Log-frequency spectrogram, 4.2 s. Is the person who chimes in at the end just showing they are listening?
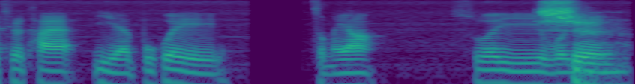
Yes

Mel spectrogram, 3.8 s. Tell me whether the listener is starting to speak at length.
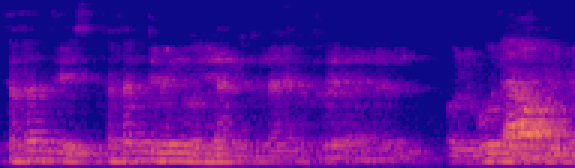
Yes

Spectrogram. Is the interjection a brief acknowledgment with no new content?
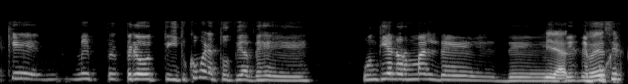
No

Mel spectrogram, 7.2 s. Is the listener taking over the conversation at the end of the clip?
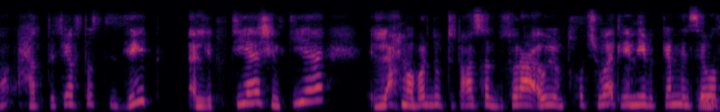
Yes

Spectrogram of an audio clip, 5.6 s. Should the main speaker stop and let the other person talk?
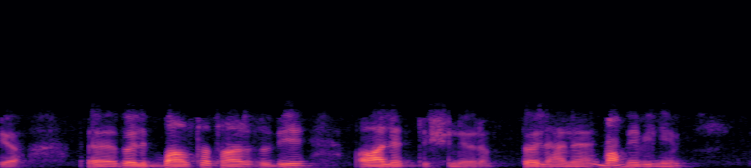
No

